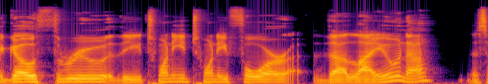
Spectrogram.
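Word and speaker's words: LiUNA!: So we are going to go through the 2024, the Laguna.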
